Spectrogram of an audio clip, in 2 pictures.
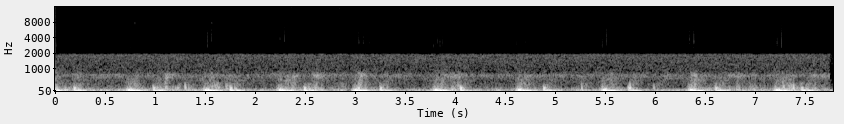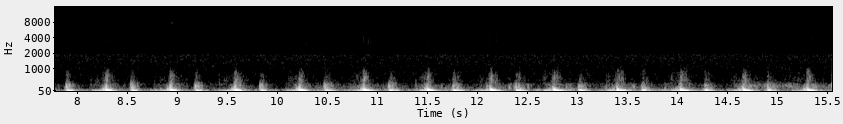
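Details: Real, unedited bedside auscultation of a human heart with normal cardiac physiology: regular lub-dub at about 94 beats a minute, crisp first and second sounds, no extra sounds; normal heart sounds.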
